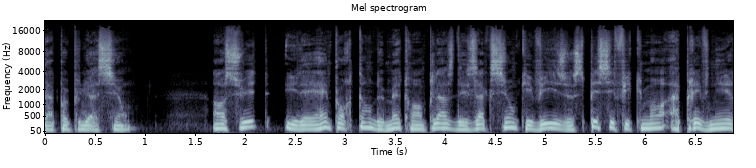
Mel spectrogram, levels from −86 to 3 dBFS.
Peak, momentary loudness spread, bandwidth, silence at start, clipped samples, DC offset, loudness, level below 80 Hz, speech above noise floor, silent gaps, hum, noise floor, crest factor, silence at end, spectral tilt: -6 dBFS; 4 LU; 18.5 kHz; 0 s; under 0.1%; under 0.1%; -22 LUFS; -46 dBFS; 38 dB; none; none; -60 dBFS; 16 dB; 0 s; -4.5 dB/octave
